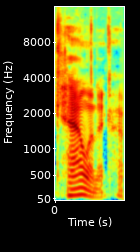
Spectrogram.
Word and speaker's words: Kalanick: Is it Kalanick? – Kalanick.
